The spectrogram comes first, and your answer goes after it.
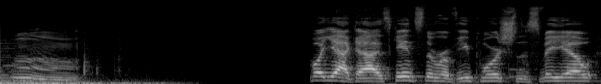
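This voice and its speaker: Unhurried, higher-pitched man reacting excitedly. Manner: exclamatory, slangy, emphatic. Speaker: reaction video host and reviewer. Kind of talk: casual excited reaction commentary.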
